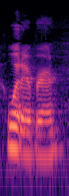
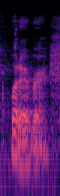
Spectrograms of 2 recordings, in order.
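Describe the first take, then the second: First: Said in the usual way. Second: Much softer, lower dismissive whatever; dismissive mutter. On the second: Retold or imitated. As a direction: mutter it away under your breath.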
